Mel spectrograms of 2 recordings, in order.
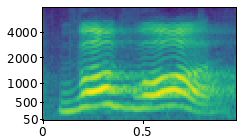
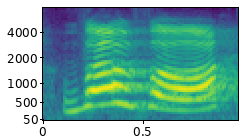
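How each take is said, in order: First: "Vovô" ending in a closed ô; final o of "Vovô" as closed "oh" sound; closed vowel. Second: "Vovó" ending in an open ó; final o of "Vovó" as open "aw"-like sound; open vowel. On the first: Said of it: "tem o som mais fechado". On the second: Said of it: "que tem o som mais aberto". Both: Shown as a demonstration.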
